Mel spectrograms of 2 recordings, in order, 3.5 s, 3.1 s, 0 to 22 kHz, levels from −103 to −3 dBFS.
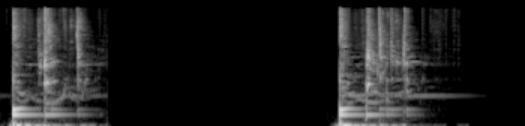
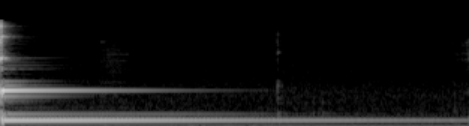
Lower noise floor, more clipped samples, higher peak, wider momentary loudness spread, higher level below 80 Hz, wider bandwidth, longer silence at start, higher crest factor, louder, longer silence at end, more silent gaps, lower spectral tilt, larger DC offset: about the same, -61 dBFS vs -62 dBFS; neither; first, -6 dBFS vs -10 dBFS; second, 13 LU vs 23 LU; first, -40 dBFS vs -86 dBFS; first, 17 kHz vs 10 kHz; about the same, 0.05 s vs 0 s; about the same, 26 dB vs 28 dB; first, -31 LUFS vs -38 LUFS; first, 0.75 s vs 0.55 s; first, 0.74-2.18 s vs none; second, -2.5 dB/octave vs -4.5 dB/octave; neither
